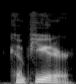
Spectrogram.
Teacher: That is a T right in the middle between two vowels. We change it to a D. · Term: soft D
